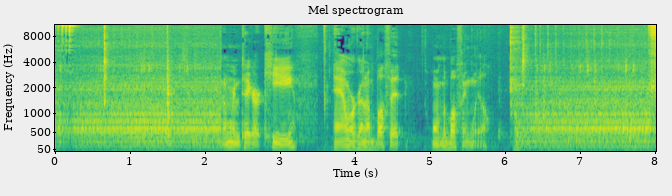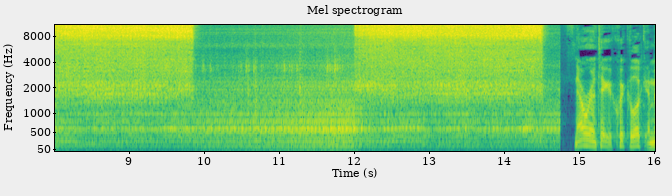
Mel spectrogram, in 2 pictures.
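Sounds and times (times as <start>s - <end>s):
key-cutting machine motor running: 6.2s - 14.8s
key hissing against buffing wheel: 7.6s - 10.2s, 11.6s - 14.8s.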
